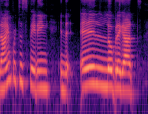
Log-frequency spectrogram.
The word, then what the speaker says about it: Llobregat: I am right now in Spain and I am participating in the Llobregat. I know I should not pronounce the L's, but Llobregat Chess Open.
